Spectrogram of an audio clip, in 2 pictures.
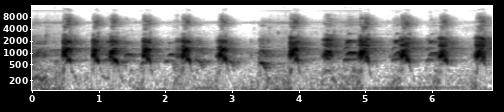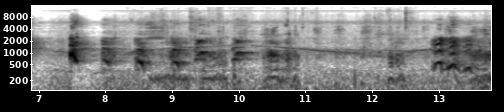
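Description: A dog barking at a decoy in protection training, short sharp barks about two a second, which stop about seven seconds in. A siren rises and falls in the background in the second half.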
